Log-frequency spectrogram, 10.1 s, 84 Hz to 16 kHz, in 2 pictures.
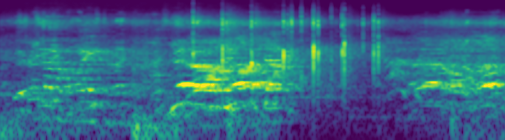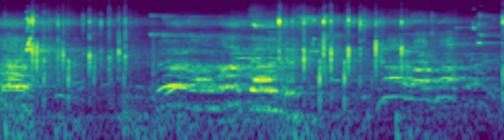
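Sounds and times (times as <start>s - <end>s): sneakers squeaking: 6.3s - 10.0s.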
